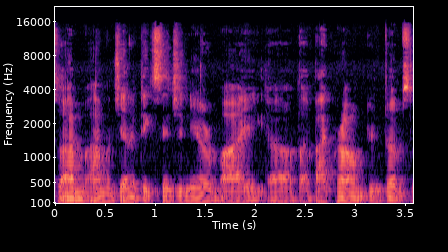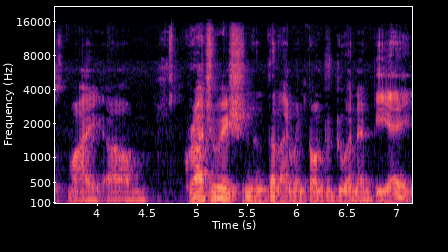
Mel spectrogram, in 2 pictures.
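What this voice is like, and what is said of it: Indian English accent. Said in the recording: “as you can probably tell from my my accent and my image on your screen, I'm from India”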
